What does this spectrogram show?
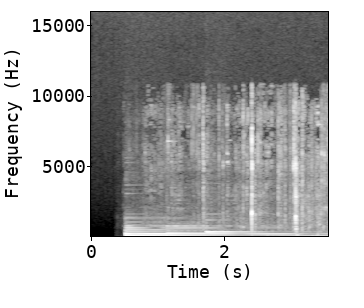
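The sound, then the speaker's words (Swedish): A horse-drawn cart carrying passengers, with a coachman on the driver's box, rolls out of Drangelbäck; its hooves clip-clop in a loose, uneven rhythm, the sharp knocks sounding over a steady, low humming drone that fills the background throughout. “där med en hästskjuts. Han sitter på en kuskbock.”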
